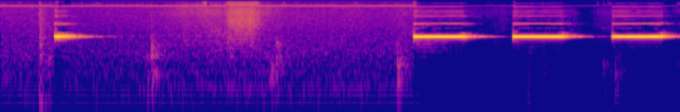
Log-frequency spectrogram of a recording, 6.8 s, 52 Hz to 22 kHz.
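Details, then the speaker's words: Newly installed hardwired smoke alarm about 11-12 feet up, breaker restored, test button pressed: a short chirp, a voice saying "fire", then three long shrill beeps; normal self-test after reset. "Okay, that just said fire. Did you hear it? And then at the last it chirped. I know it's all reset because that's just a smoke alarm and that's it."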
